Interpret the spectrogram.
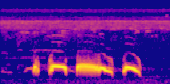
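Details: Energetic spotted dove giving one cooing phrase: brief doubled note, level coo, extended burry coo dropping in pitch, and a closing curved coo; no other sounds stand out.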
